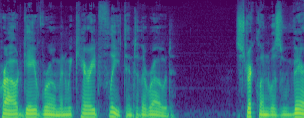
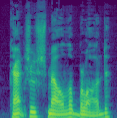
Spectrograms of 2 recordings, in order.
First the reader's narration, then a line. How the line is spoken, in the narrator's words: said Fleet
